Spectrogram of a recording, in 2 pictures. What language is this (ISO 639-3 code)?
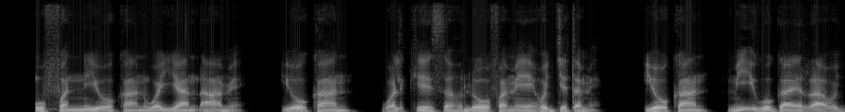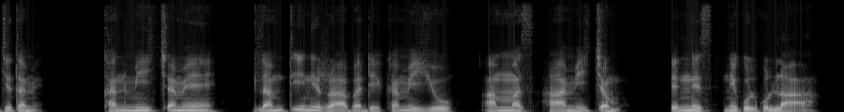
orm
